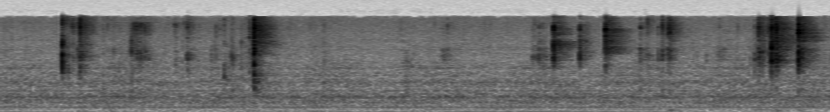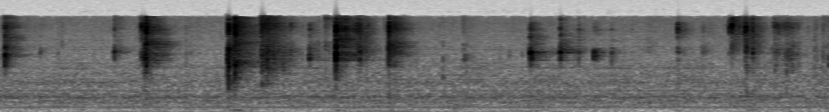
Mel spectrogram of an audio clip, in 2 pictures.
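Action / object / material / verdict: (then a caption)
scrape / bar soap piece being shaved with a knife / soap / none. A small solid lilac soap ball, held in one hand, is scraped and shaved with a craft knife held in the other over a pile of soap shavings. Bright, crunchy cutting and scratching strokes come in short bursts with quiet gaps between them, each stopping almost at once.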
